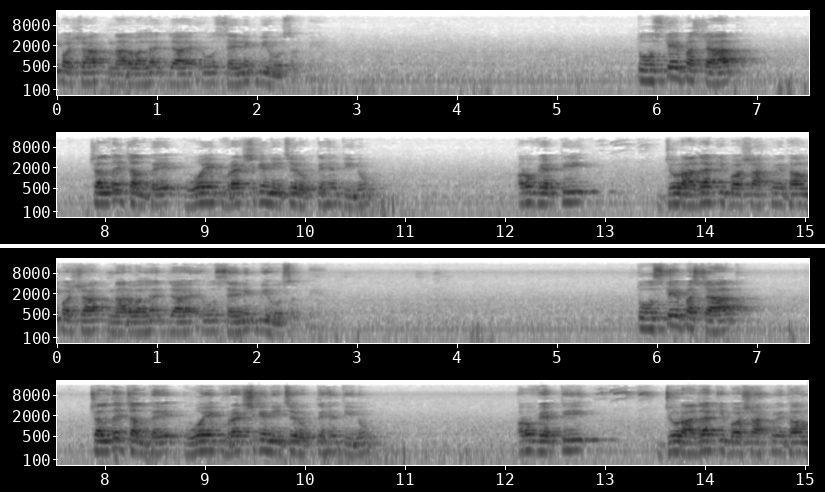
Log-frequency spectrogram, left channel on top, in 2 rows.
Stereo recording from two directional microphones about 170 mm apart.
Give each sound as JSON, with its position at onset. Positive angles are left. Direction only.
{"t": 0.0, "sound": "speech", "side_deg": -5}
{"t": 5.8, "sound": "speech", "side_deg": 0}
{"t": 7.9, "sound": "speech", "side_deg": -5}
{"t": 12.1, "sound": "speech", "side_deg": -5}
